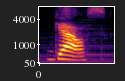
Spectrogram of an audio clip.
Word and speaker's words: Gauss: my best wishes gauss p.s my last name rhymes with house the chairs must have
